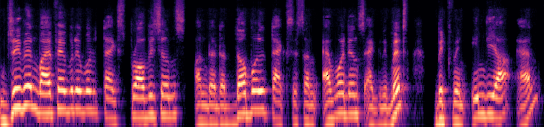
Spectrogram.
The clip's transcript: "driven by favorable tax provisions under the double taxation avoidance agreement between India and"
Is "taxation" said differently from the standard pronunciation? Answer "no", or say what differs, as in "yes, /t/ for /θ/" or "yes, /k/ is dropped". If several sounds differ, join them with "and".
yes, /s/ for /ʃ/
